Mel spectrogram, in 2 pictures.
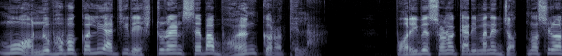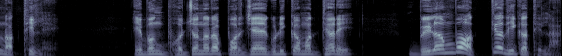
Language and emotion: Odia, disgusted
